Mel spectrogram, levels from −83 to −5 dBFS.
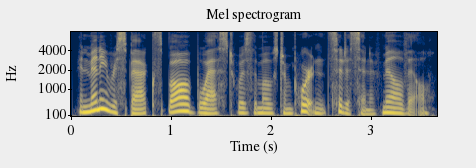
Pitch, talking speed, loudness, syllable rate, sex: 180 Hz, 195 wpm, -17 LUFS, 5.6 syllables/s, female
